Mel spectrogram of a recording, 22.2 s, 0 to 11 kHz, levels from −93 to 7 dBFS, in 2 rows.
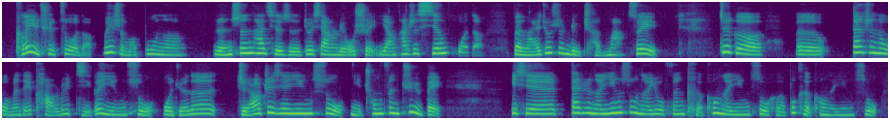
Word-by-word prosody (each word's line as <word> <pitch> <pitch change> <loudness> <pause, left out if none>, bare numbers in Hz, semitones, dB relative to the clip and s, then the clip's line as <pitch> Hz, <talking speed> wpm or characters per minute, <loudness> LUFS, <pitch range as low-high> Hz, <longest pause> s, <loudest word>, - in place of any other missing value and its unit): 可 285 +6 +2
以 345 -5 +5
去 245 +1 -4
做 220 -3 -2
的， 195 - -14
为 335 +2 +4
什 245 - -4
么 190 0 -9
不 250 -1 -2
呢？ 205 -2 -5 0.3
人 215 -1 +2
生 300 +5 +4
它 295 -1 +4
其 245 -6 +1
实 195 -2 -3
就 240 +3 0
像 220 -3 -1
流 200 +1 -2
水 215 -2 -4
一 - - -12
样， 205 -1 -2
它 245 +1 0
是 270 +2 -2
鲜 290 +3 +3
活 325 +1 -8
的， 350 +2 -11 0.4
本 220 -4 +4
来 195 +3 -1
就 320 +7 +3
是 310 -3 -1
旅 220 -7 +2
程 185 -3 -11
嘛。 200 0 -5
所 270 - +1
以， 225 -5 +1 0.7
这 360 0 +4
个 235 -9 +2 0.4
呃， 220 -2 -2 0.3
但 340 0 +3
是 335 -1 -2
呢， 295 -2 +4
我 220 -4 -1
们 205 +2 -6
得 220 +2 -4
考 220 -5 -6
虑 250 +4 -3
几 205 -8 -8
个 270 +7 0
因 210 -4 -2
素， 215 -4 -3
我 215 -1 +1
觉 210 +1 -2
得 260 0 -1 0.2
只 210 - +2
要 235 +7 +1
这 320 +3 +3
些 280 0 +4
因 275 0 +6
素 270 -6 -1
你 205 -3 -3
充 270 +1 +2
分 290 -1 +4
具 320 0 +2
备， 210 -1 -1 0.8
一 285 - +3
些 260 -1 0
但 315 -1 +3
是 305 0 +3
呢 265 -2 +4
因 300 +5 +6
素 330 -1 0
呢， 250 -3 +1
又 245 +1 -1
分 245 +1 -3
可 - - -9
控 305 -1 +3
的 240 -5 +3
因 215 +1 -3
素 220 +1 -2
和 195 -2 -7
不 325 - 0
可 245 -10 -2
控 220 -2 -5
的 190 -1 -6
因 190 +1 -8
素。 215 0 -3
240 Hz, 235 characters per minute, -19 LUFS, 210-280 Hz, 0.8 s, 因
